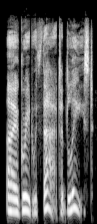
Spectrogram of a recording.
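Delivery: ordinary delivery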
